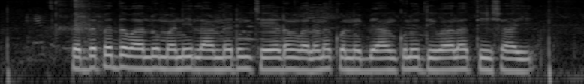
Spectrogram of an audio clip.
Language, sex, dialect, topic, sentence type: Telugu, male, Telangana, banking, statement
